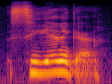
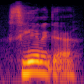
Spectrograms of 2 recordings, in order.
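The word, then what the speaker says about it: Sienna: going to bring my apparently I've been saying it wrong it's Siena Siena n andega the one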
